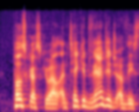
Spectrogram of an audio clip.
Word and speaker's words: PostgreSQL: So just as a quick thing, it's pronounced PostgreSQL. And if you post a note to a mailing list asking about Postgre, First of all, you will be laughed at,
